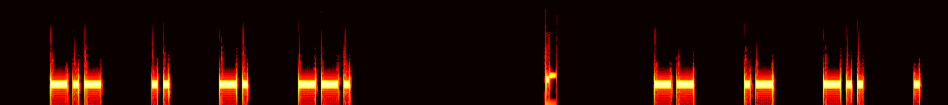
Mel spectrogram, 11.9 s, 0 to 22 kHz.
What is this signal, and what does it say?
Morse code, heard as a keyed tone, about 17 wpm, spaced as for 10 wpm, 700 Hz. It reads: KING MADE
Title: 3x Character Spacing - Top 500 Words - 17wpm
